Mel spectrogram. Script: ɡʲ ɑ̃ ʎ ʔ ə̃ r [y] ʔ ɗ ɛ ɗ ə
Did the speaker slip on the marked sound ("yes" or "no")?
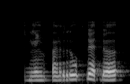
yes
